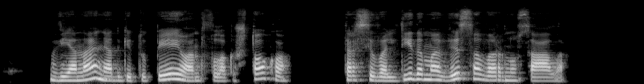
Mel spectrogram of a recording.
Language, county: Lithuanian, Utena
